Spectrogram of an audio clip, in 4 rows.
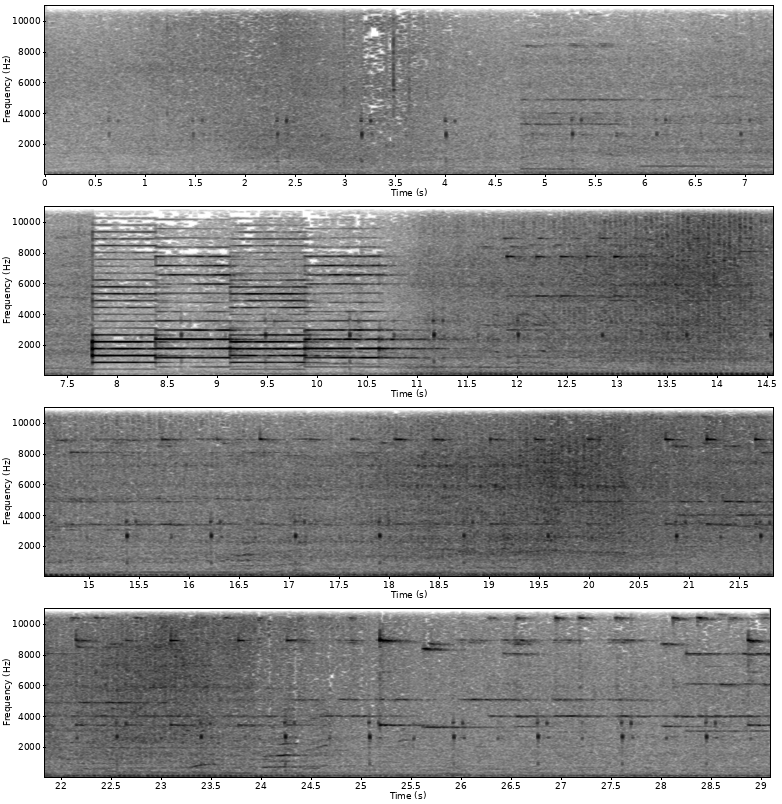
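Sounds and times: motorcycles and car passing rumble: 0.0s - 29.0s
police two-tone siren: 4.8s - 29.0s.

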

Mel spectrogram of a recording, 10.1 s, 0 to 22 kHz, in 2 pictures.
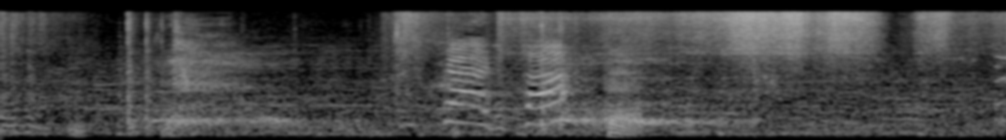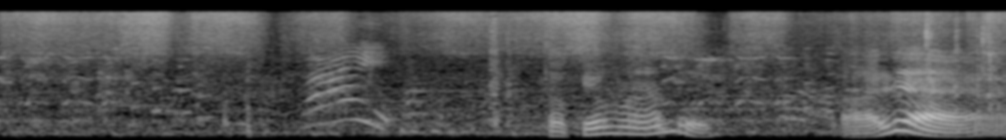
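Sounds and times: child's voice: 2.2s - 3.5s, 6.5s - 7.1s.

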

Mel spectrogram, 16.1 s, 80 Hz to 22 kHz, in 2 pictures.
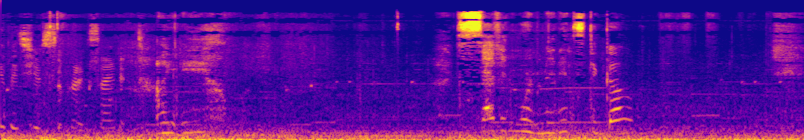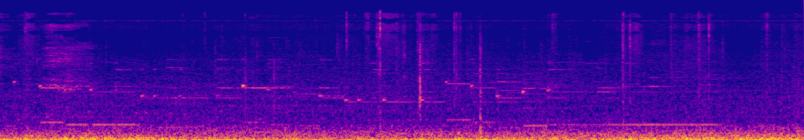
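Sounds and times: minivan cabin rumble: 0.0s - 16.0s
music playing: 0.0s - 16.0s.

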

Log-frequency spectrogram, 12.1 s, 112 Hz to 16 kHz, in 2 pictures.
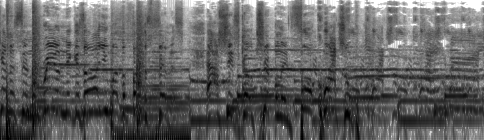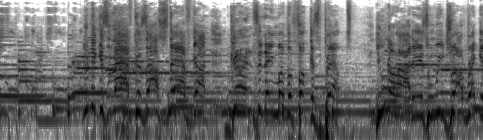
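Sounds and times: person rapping: 0.0s - 12.0s.

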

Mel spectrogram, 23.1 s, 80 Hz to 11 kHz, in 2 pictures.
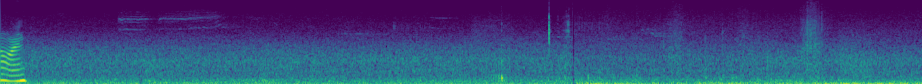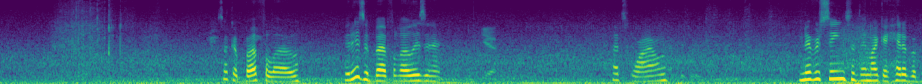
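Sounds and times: distant road traffic rumble: 0.0s - 23.0s.

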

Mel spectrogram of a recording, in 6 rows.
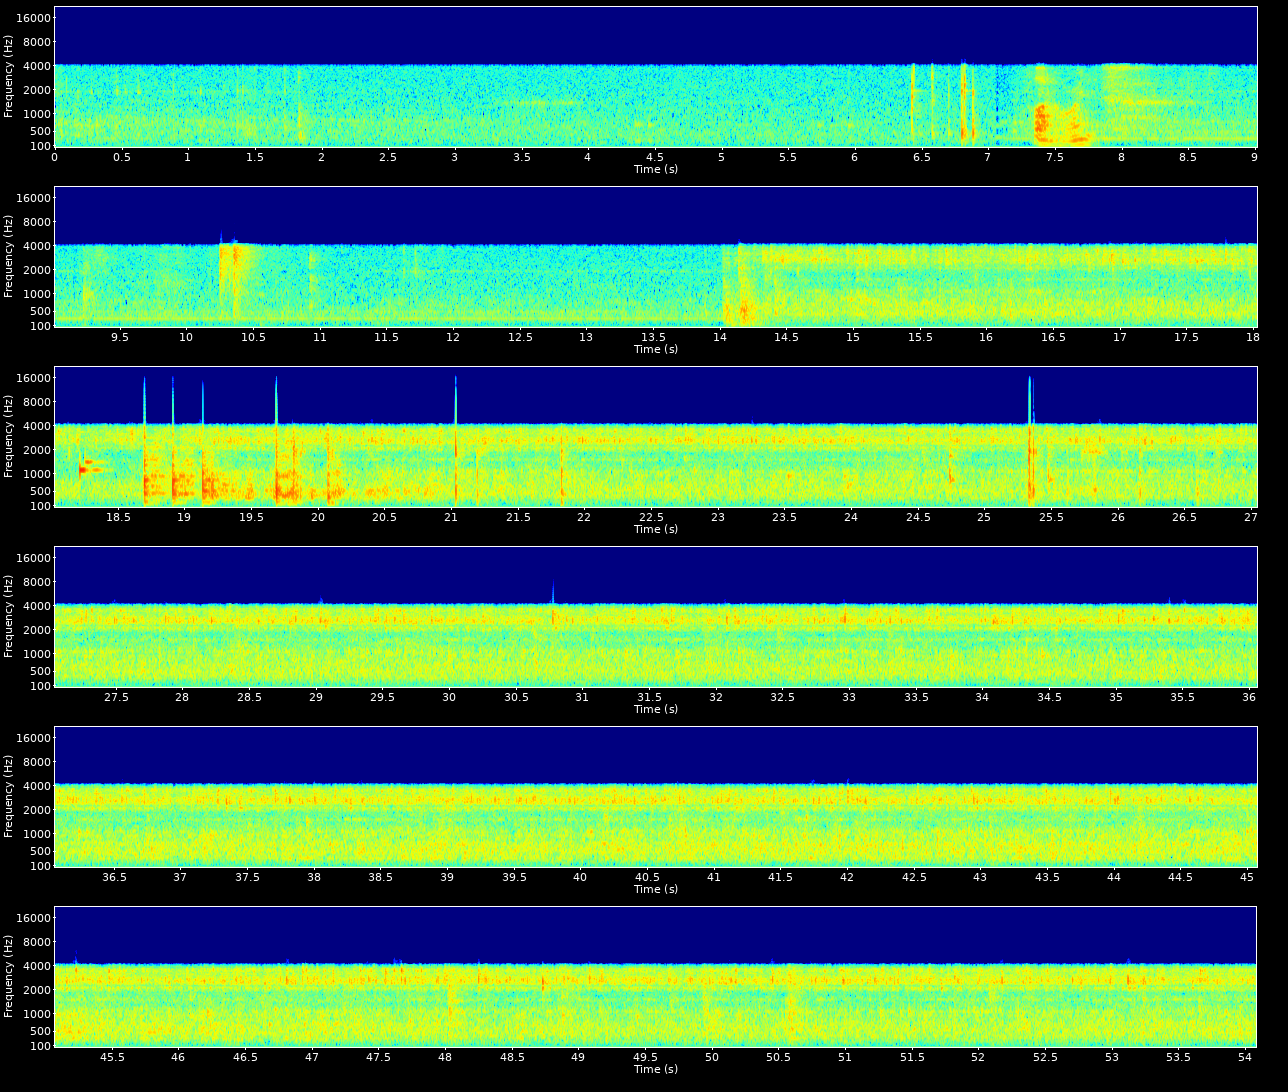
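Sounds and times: water rushing through washing machine: 14.0s - 54.0s.

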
